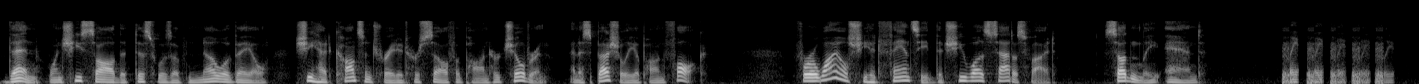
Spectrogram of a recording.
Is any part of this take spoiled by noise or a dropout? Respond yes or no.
yes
